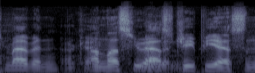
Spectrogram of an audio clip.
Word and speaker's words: Mebane: that's how you say it right apparently it's meban unless you ask GPS and then it's Mebane so it's spelled this way and you pronounce it meban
